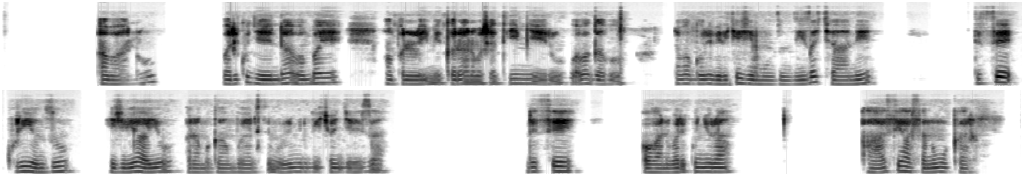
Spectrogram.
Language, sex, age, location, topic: Kinyarwanda, female, 18-24, Huye, health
